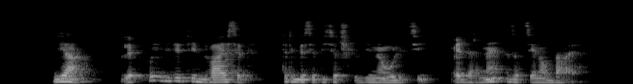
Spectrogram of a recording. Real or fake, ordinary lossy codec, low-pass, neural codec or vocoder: real; none; none; none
